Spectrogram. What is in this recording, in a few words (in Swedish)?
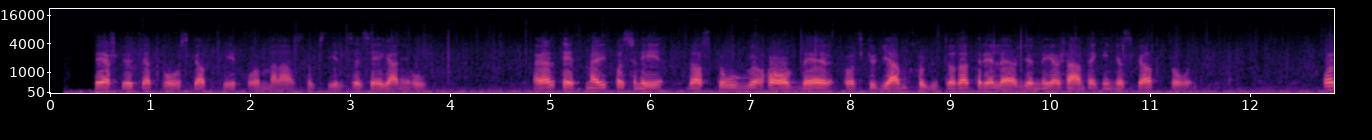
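Sunnemo Värmland, svenska sagor dialekter; Folkminnen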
